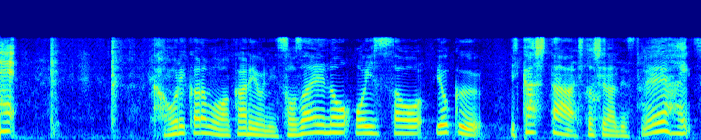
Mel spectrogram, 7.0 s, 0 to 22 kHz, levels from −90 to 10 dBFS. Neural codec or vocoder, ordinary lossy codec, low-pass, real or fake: codec, 16 kHz, 4 kbps, FunCodec, trained on Chinese and English, 50 frames a second; none; 7.2 kHz; fake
